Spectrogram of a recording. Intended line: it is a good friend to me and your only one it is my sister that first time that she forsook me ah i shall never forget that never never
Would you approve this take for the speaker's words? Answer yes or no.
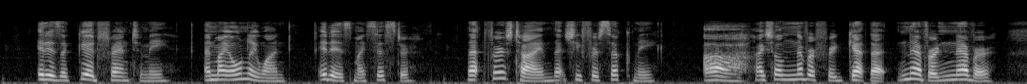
no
